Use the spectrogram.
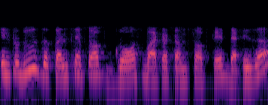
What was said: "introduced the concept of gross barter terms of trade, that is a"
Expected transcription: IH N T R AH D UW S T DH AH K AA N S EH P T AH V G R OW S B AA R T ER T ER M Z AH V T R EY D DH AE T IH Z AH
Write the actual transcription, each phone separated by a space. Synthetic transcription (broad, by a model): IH N T R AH D UW S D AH K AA N S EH P T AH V G R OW S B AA T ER T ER M S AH P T EY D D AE T IH Z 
